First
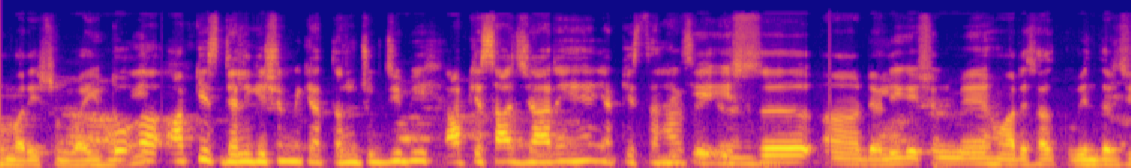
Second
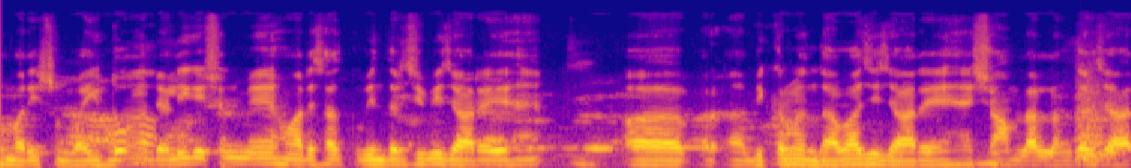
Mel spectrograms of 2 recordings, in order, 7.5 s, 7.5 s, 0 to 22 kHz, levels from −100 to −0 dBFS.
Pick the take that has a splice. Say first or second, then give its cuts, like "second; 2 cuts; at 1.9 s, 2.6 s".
second; 1 cut; at 0.9 s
